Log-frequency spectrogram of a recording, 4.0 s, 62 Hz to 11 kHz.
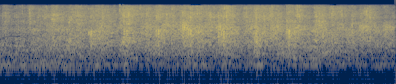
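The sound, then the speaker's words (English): A steady burst of applause for completing the Tour de Victoria, a 140-kilometre mass participation bike ride: dense clapping sustained at even loudness for several seconds with no voices standing out. “And so I can now inform you that I completed the ride. Applause.”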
